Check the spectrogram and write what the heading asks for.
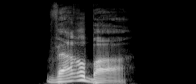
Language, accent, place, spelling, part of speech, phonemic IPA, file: German, Germany, Berlin, Verba, noun, /ˈvɛʁba/, De-Verba.ogg
- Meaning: plural of Verbum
